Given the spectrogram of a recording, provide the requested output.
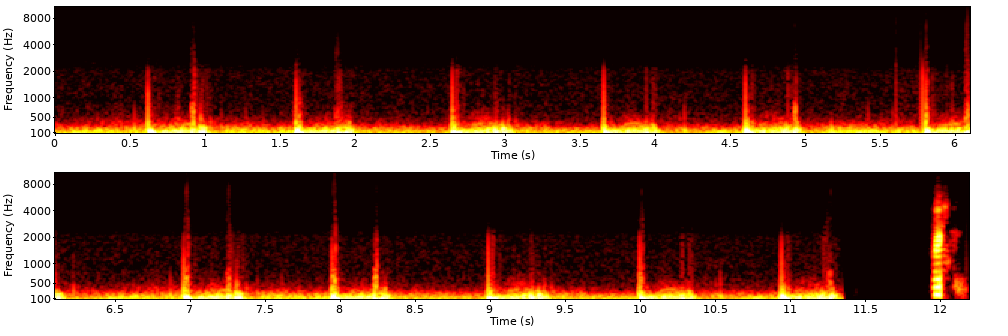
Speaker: now coming to the tricuspid regurgitation, the murmur of tricuspid regurgitation, again a pansystolic murmur. But this murmur's intensity will increase with inspiration.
